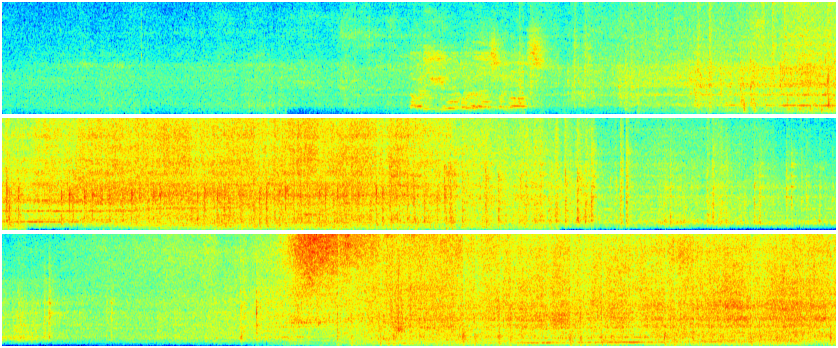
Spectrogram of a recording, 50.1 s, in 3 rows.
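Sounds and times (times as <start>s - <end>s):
train wheels clacking over rail joints: 11.2s - 34.7s, 38.1s - 50.0s.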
